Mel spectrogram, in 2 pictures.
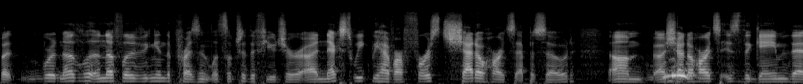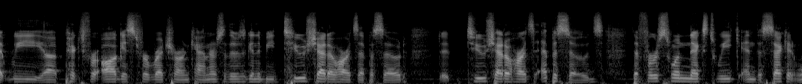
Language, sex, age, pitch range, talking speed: English, male, 20-39, 115-135 Hz, 225 wpm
